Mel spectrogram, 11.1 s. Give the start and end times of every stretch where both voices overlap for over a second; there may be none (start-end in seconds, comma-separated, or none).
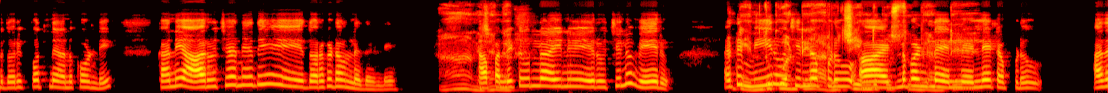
7.3-9.6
